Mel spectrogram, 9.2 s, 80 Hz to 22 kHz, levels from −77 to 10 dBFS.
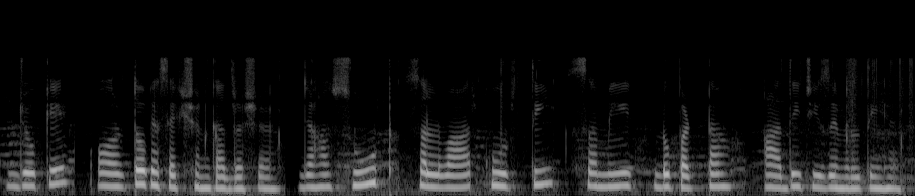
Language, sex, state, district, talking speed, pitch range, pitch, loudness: Hindi, female, Uttar Pradesh, Varanasi, 120 wpm, 205-235 Hz, 220 Hz, -26 LUFS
